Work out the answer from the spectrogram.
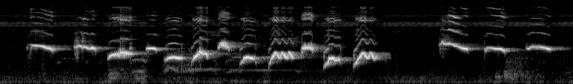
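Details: Song of a white-rumped shama, used as a trigger for birds reluctant to sing: a quick sequence of bright whistled and slurred notes, a brief silence, then three more falling whistles.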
